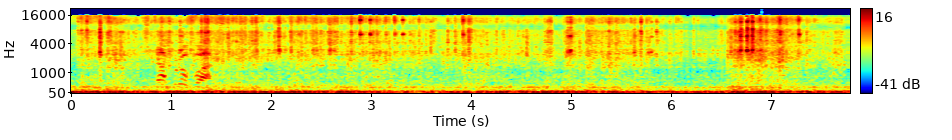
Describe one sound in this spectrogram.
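A car engine rumbles steadily while driving on a dirt road.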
